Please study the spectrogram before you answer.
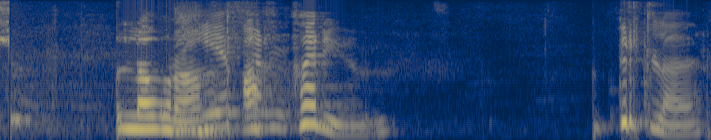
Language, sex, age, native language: Icelandic, female, 9, Icelandic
